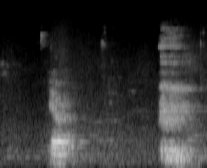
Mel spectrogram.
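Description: A man clearing his throat: two short bursts, one about half a second in and one near the end.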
